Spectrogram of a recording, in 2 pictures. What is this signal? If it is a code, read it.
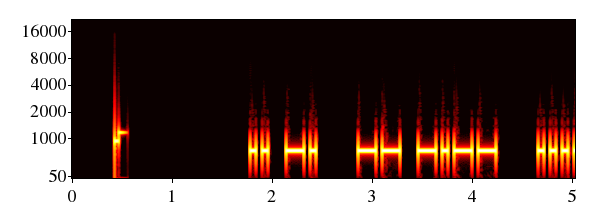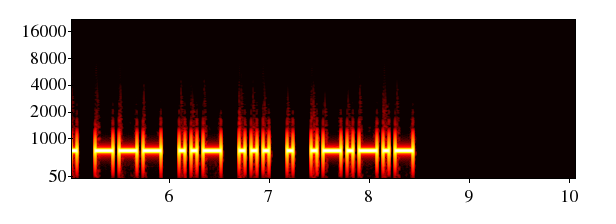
Morse code, heard as a keyed tone, about 20 wpm, 700 Hz. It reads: IN MY HOUSE.
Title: Sentences with 2-Word Phrases - 20wpm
